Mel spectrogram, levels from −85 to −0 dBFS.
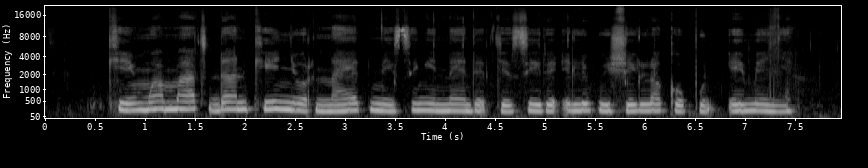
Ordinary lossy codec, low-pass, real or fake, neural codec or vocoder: none; none; fake; vocoder, 44.1 kHz, 128 mel bands every 256 samples, BigVGAN v2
